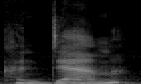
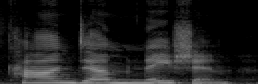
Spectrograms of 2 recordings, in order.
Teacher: condemn with a silent n but when we add the letter a and the suffix shun it becomes condemnation where the n Sound is clearly heard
